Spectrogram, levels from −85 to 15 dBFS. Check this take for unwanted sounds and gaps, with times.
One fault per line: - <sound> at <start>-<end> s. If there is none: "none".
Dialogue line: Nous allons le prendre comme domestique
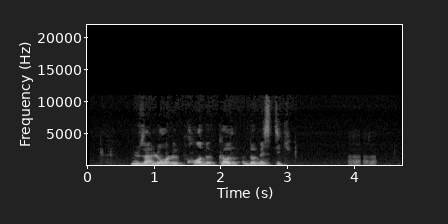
- laugh at 3.9-4.3 s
